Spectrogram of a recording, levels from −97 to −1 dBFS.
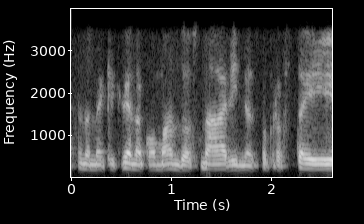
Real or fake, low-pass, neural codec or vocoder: real; 3.6 kHz; none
